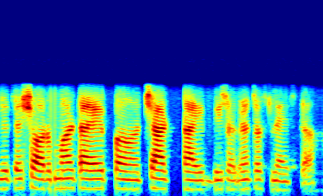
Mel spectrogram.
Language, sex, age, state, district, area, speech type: Goan Konkani, female, 30-45, Goa, Bardez, rural, conversation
